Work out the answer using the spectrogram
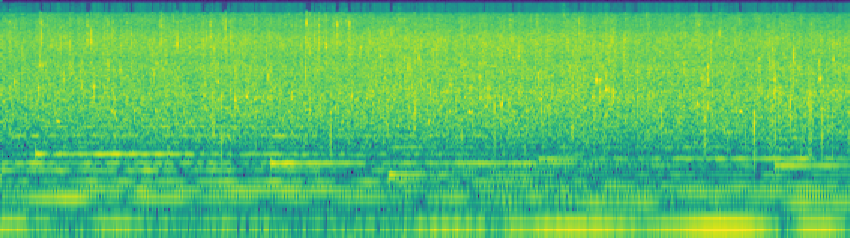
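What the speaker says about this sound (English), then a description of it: "Rain falls softly beyond the awning, tracing silver lines through the darkness of the lane." Soft rain falls beyond an awning at night, a faint, even patter spread steadily throughout under a low hum.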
